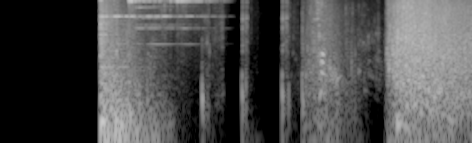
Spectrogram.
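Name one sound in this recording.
Footsteps run across a stone floor.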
